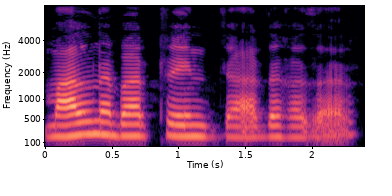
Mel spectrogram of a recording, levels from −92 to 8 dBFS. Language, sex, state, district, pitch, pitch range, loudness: Bengali, female, Assam, Hailakandi, 195 Hz, 190-205 Hz, -19 LUFS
